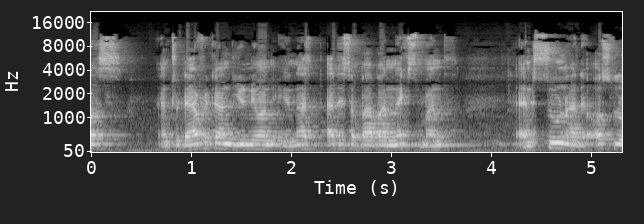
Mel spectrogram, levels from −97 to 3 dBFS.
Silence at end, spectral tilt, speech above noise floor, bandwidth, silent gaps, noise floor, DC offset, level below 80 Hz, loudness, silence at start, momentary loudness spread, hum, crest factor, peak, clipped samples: 0 s; -2 dB/octave; 22 dB; 15.5 kHz; none; -39 dBFS; under 0.1%; -52 dBFS; -17 LUFS; 0 s; 8 LU; none; 14 dB; -4 dBFS; under 0.1%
